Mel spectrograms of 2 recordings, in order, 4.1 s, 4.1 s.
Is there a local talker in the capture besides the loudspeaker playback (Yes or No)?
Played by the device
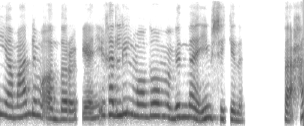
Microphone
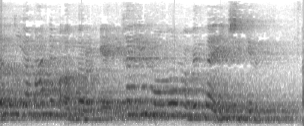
No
